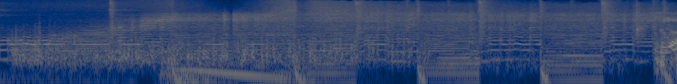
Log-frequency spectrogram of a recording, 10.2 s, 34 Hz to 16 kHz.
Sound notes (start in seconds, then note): 0.0 wind rumbles; 6.4 moderate rock music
